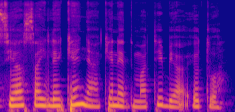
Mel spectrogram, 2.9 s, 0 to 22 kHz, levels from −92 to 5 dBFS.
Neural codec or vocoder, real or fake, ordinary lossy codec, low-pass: vocoder, 44.1 kHz, 128 mel bands every 512 samples, BigVGAN v2; fake; none; none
